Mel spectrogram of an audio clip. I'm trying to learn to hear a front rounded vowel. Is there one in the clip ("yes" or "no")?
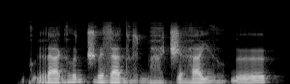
no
